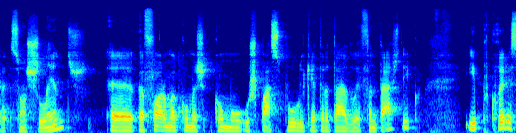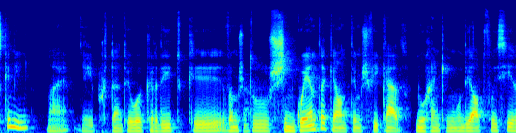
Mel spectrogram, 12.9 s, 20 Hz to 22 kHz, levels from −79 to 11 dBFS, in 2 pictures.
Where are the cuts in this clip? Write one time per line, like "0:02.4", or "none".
0:06.0
0:07.4
0:09.5
0:11.6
